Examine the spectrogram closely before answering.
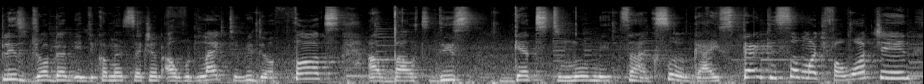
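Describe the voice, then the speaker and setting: A woman in her thirties with a Nigerian accent, an Igbo speaker, talking to camera in a get-to-know-me vlog with an animated, scolding, expressive manner. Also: medium pitch, measured pace, over music. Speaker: vlogger. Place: small indoor room at home. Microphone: camera at close range.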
